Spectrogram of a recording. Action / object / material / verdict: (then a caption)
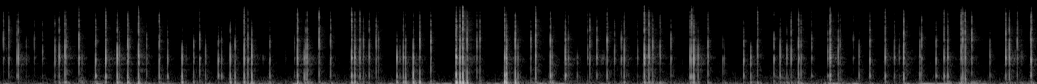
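tap / small flat clear plastic compact / plastic / none. Long nails scratch and tap a small, flat, clear plastic eyeshadow palette held in both hands. The result is a steady run of quick, dry clicks and crinkly scratches with bright edges and almost no ring, plus a few sharper, louder taps.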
